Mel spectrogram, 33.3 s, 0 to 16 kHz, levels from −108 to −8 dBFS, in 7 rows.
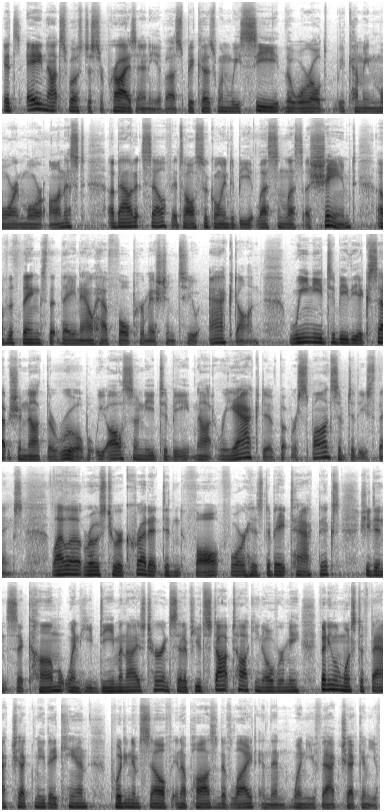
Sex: male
